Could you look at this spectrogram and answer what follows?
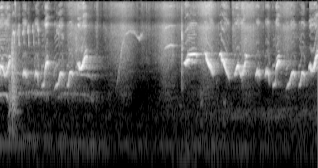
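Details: White-rumped shama singing in the morning: rapid bursts of varied whistled and chattering notes, with a near-silent pause midway before the song resumes with quick rising and falling phrases.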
